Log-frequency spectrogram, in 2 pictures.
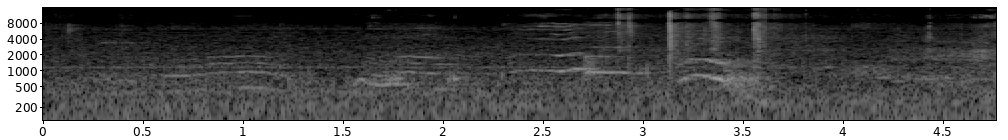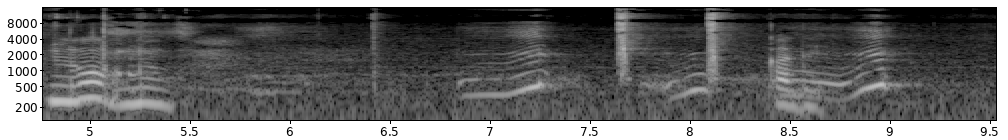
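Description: A puppy whimpers and yelps in high, wavering cries.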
